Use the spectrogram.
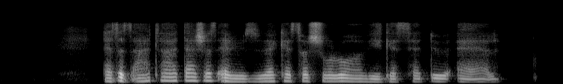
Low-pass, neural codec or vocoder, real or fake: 7.2 kHz; codec, 24 kHz, 0.5 kbps, DualCodec; fake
